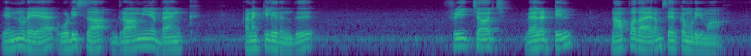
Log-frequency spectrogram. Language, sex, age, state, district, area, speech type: Tamil, male, 45-60, Tamil Nadu, Mayiladuthurai, urban, read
